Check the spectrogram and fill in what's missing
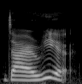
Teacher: or diarrhea 首先要注意到的是 either 要注意到，不管是英国人或是美国人，他们都会有两种念法，一种是 either，一种是 either，两种念法都可以。最后要注意到的是 cravings 还有 diarrhea 这两个字。首先要注意到的是 cravings，它的 s 是发 z 的音，当一个字的字尾结尾是有声子音的时候，像是这边的话是 v，还有 ing 的鼻音的时候呢，s 就要发成 z 的音。而 diarrhea 这个字呢，首先它的 h 是不发音的，结尾的 ea 不是发 e，而是念 ear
